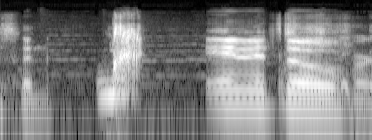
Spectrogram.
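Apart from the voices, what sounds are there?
duck quack sound effect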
